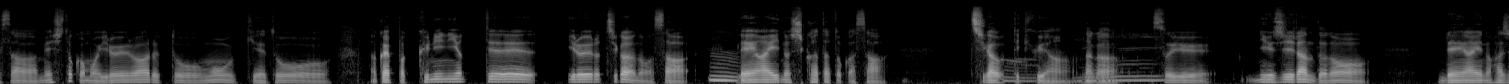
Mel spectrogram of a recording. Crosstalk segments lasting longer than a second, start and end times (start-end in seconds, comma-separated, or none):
9.7-11.7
